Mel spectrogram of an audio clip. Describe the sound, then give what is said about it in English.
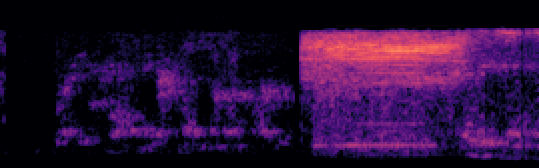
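A loud, harsh basketball arena buzzer blares for about a second during a game, cutting in abruptly after a stretch of faint, muffled talking, and it tails off into crowd-like noise. “And you know when you hear that buzzer after you shoot an air ball, usually it's for you, right?”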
